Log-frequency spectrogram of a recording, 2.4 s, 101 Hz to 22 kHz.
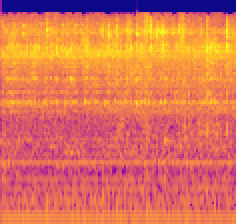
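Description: EcoPlus Commercial Air 1 air pump running with a steady hum.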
